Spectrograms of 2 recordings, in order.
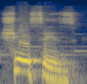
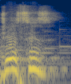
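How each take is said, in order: First: The word begins with an 'sh' sound. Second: The word begins with a 'ch' sound. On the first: The speaker calls it right. "इसकी pronunciation है शेसिस" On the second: The speaker calls it wrong. "आप कहेंगे इसका माना है चेसिस, जो कि गलत है"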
